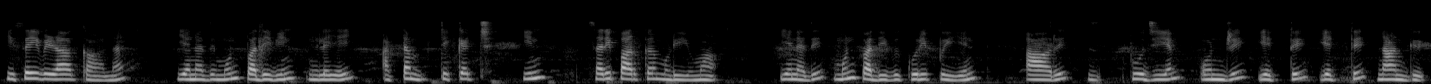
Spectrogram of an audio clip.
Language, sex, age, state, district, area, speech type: Tamil, female, 18-30, Tamil Nadu, Ranipet, rural, read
